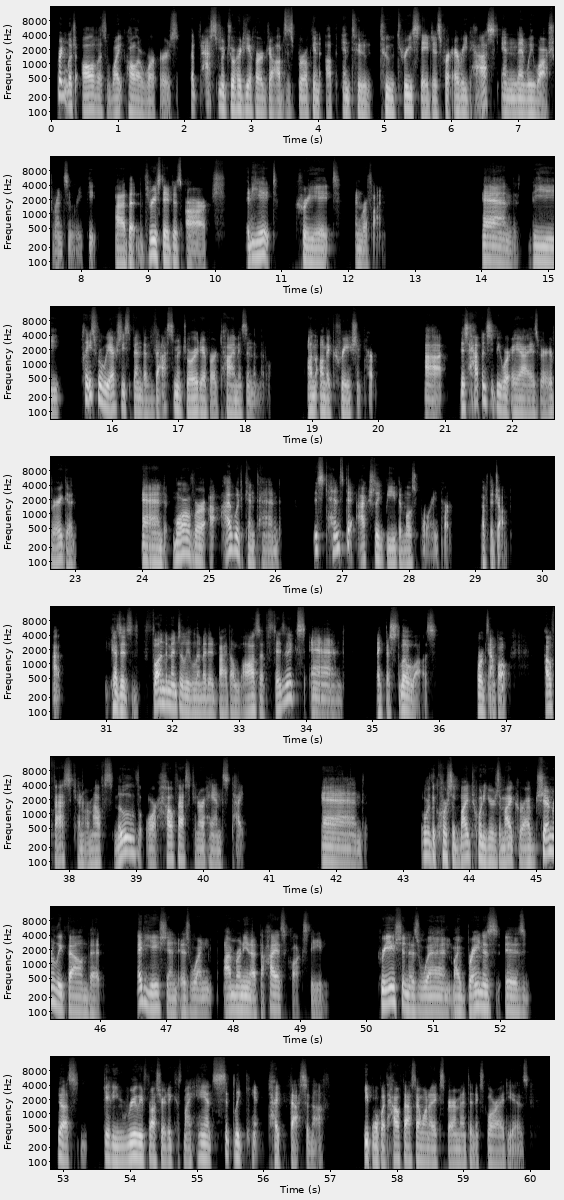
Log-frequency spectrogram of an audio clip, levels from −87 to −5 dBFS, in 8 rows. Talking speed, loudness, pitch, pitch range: 175 wpm, -27 LUFS, 100 Hz, 95-115 Hz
